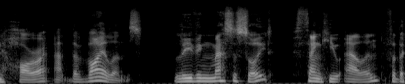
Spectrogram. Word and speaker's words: Massasoit: neighbours retreated in horror at the violence, leaving Massasoit, thank you Alan for the correct pronunciation, and the Pilgrims to themselves.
